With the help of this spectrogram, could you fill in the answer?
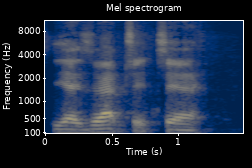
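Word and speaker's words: Joorabchian: Kia Jarabjirin? – Zarabjirin. – Yeah, you can pronounce it better than me.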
